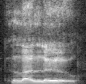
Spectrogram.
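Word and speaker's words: Le Loup: He was very particular to say that you pronounce the villain's name Leloup. The E is silent.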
